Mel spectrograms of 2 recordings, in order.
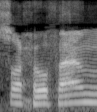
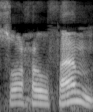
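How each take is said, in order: The two takes are said the same way.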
